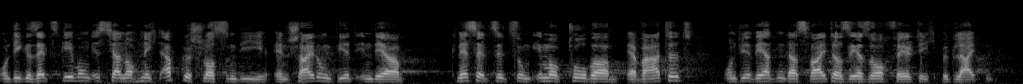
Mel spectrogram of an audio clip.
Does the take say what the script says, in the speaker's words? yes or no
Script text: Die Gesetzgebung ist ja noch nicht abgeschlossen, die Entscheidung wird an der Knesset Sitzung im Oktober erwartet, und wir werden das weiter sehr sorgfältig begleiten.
no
